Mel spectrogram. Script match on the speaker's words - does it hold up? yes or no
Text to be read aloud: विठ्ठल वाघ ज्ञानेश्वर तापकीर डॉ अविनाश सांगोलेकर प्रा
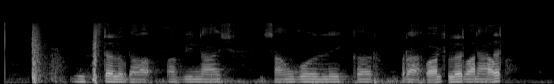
no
